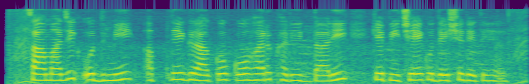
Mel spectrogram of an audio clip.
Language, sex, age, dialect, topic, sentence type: Hindi, female, 18-24, Hindustani Malvi Khadi Boli, banking, statement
